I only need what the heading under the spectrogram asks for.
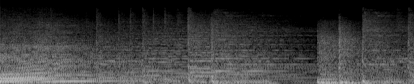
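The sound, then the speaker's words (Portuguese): A car engine accelerates after being shifted into first gear, revving moderately, with a sudden louder surge of engine noise near the end. “Engata primeira e acelera!”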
